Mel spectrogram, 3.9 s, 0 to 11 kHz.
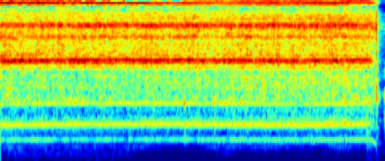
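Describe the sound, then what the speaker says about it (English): A power drill bores into the plastic chassis of an MN168 RC car, a steady high whine held continuously for nearly four seconds, close and loud, cutting off abruptly at the end with no talking. "So I'm just going to drill right here."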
